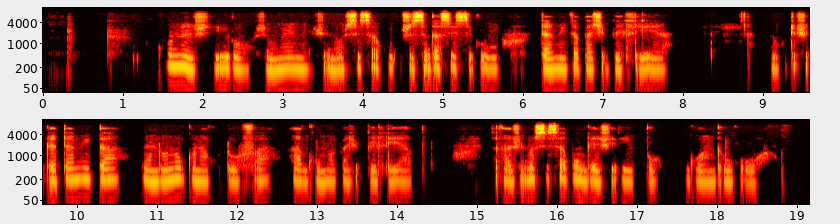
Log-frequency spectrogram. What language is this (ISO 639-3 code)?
ndc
